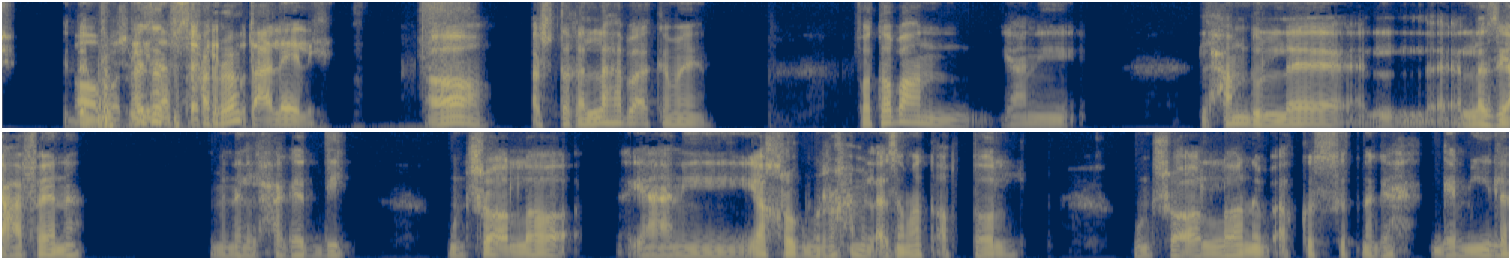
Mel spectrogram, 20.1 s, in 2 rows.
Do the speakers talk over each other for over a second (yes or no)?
yes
